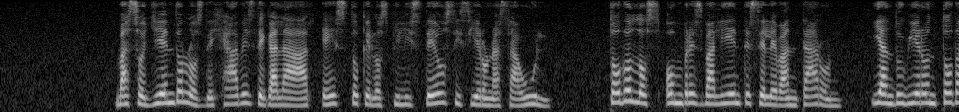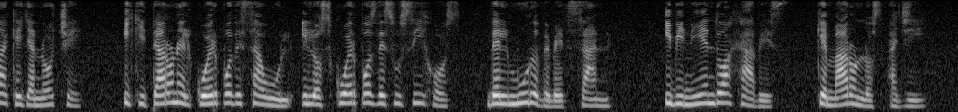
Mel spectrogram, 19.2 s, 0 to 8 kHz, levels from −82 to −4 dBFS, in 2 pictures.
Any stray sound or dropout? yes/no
no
